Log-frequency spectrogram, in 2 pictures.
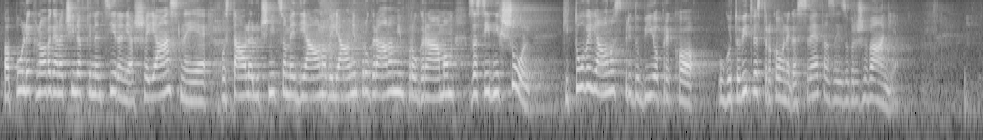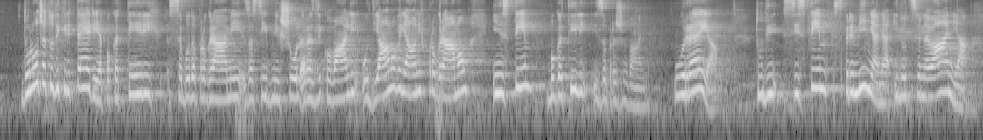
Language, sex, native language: Slovenian, female, Slovenian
